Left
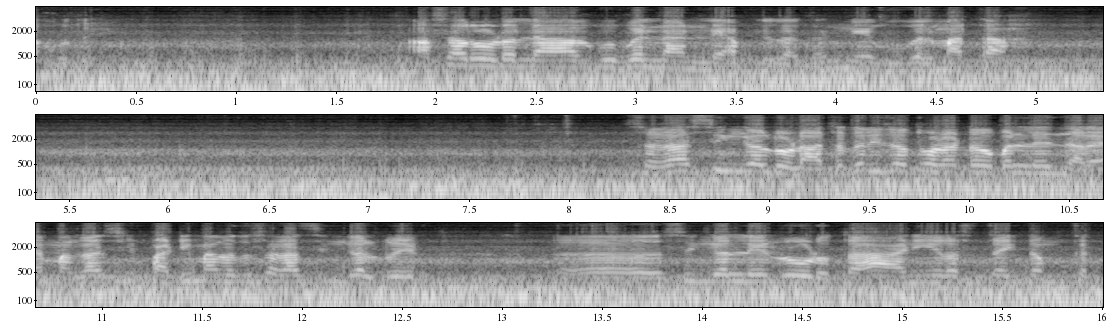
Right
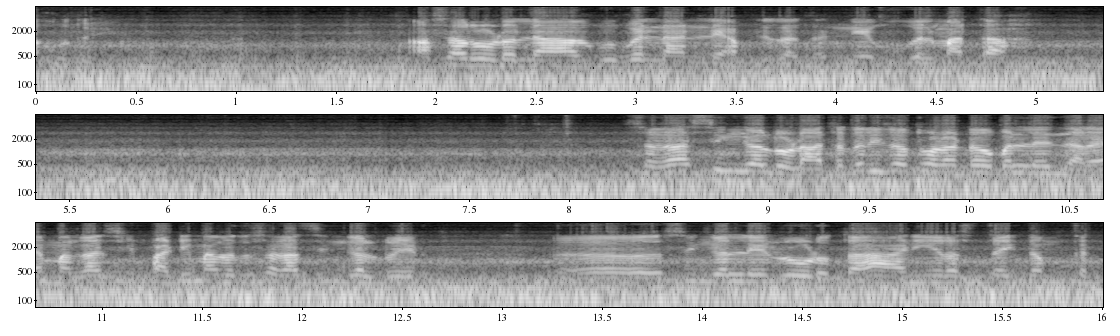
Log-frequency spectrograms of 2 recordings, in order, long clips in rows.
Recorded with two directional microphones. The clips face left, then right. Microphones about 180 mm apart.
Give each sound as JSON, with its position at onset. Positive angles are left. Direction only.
{"t": 1.9, "sound": "speech", "side_deg": 10}
{"t": 3.1, "sound": "speech", "side_deg": 25}
{"t": 4.5, "sound": "speech", "side_deg": 5}
{"t": 8.4, "sound": "speech", "side_deg": 5}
